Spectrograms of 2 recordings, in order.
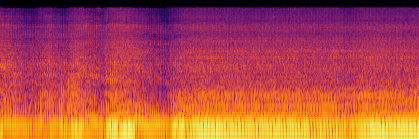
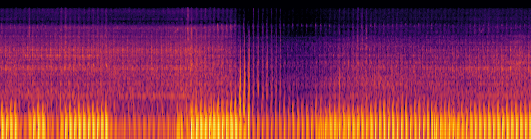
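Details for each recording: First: Worn-out Honda Dream Yuga engine before rebuild: deep uneven thumping idle with loose clatter and surging, smoke from silencer; stalls intermittently and fouls spark plugs every two or three km; whole engine needs rebuilding. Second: Honda Dream Yuga after full engine rebuild, heard near the silencer: steady, even single-cylinder thump at idle with clean exhaust pulses, no knocks or rattles, and no smoke; engine sounds smooth and healthy.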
